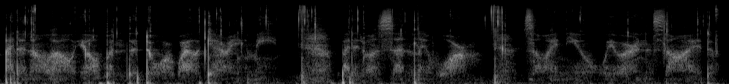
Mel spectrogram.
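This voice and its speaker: In this ASMR role-play, a woman whispers a novel aloud slowly and gently without voicing, and the close microphone travels from one ear to the other.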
